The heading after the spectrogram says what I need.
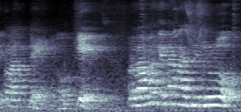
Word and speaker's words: Plantae: Bacanya Plantae atau Plantae? Plantae ya. Setiap ada AE itu cuman dibaca ini aja, jadi Plantae.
